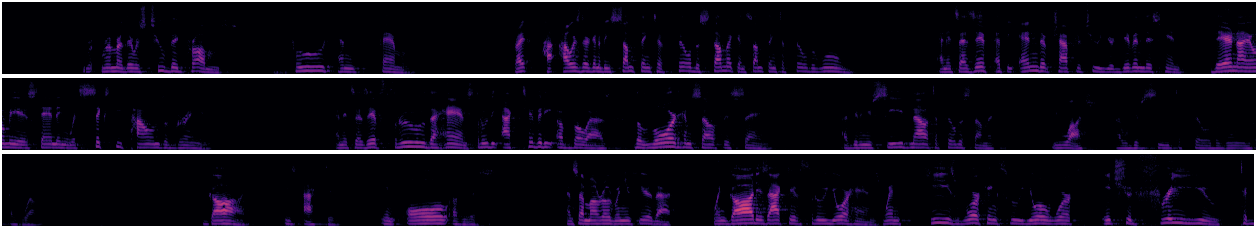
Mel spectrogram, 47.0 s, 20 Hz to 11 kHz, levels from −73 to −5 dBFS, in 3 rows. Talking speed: 155 wpm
